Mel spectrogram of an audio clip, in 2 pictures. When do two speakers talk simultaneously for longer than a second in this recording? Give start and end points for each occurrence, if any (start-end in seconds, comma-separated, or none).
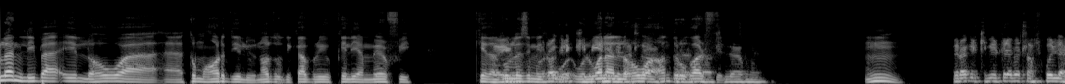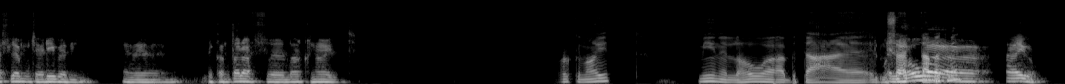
4.9-7.3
